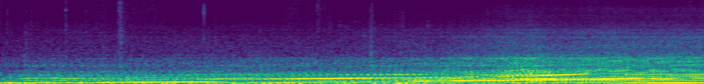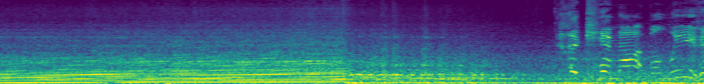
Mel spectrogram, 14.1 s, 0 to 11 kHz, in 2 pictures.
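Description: C6 Corvette's LS2 6.0-litre V8 at wide-open throttle in second gear, heard from inside the cabin. Its pitch climbs steadily for about ten seconds, then drops off suddenly as the pull ends. The engine is breathing through one air filter only, with the passenger-side filter completely blocked off.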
